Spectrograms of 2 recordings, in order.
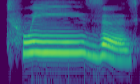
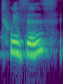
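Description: First: The E vowel is held long. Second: The E vowel is cut short. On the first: The speaker calls it right. "Give the E its correct length" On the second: The speaker calls it wrong. "not tweezers"

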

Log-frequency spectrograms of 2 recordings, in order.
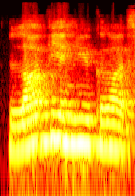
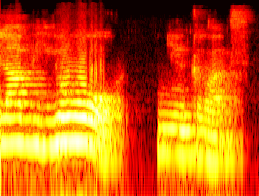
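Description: First: The word 'your' is reduced to 'ya'. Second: The word 'your' is fully pronounced. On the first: The speaker calls it right. "The your becomes devolved" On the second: The speaker calls it wrong. "Now notice I don't say love your new gloves"

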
